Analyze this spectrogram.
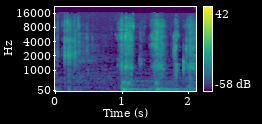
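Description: A pickled cucumber is eaten, with a couple of crisp, loud crunches followed by quieter chewing.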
